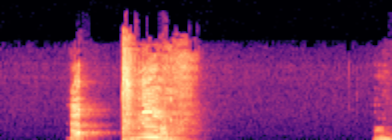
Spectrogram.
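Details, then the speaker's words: Simulated sneeze by the animated character Mr Sneeze in a cartoon parody: a voiced intake followed by one loud, drawn-out acted sneeze. "dear that was a nasty sneeze oh Mr sneeze you seem to have a bit of um dangling from your um oh dear why don't you wipe your nose Mr sneeze"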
